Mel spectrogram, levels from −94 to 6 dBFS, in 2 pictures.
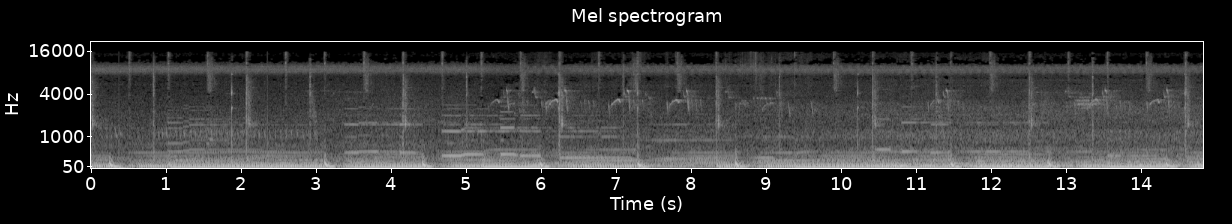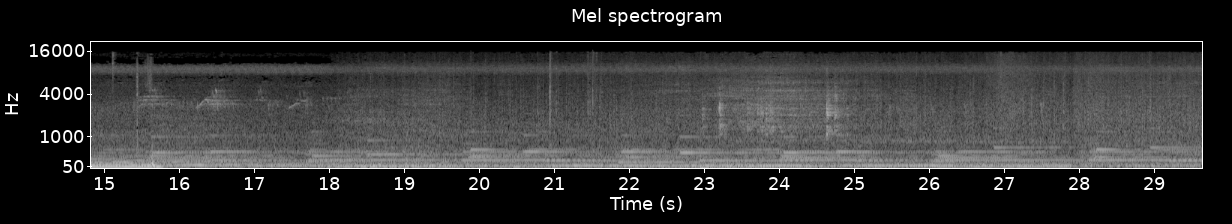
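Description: At 0.37 s and again at 2.36 s the waveform's zero line jumps abruptly, a DC step of about -24 dBFS each time. The offset then eases back toward centre, as a 2 Hz high-pass would pull it, over roughly a tenth of a second. Each step is heard as a low thump while the sound continues unaltered. On a waveform the baseline visibly shifts and sags back; a spectrogram shows a brief vertical smear concentrated at the lowest frequencies.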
